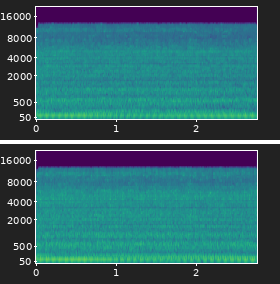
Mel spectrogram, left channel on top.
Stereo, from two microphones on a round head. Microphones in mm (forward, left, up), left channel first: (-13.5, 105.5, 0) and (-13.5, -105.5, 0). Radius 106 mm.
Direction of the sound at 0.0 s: 45° right (ahead or behind).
